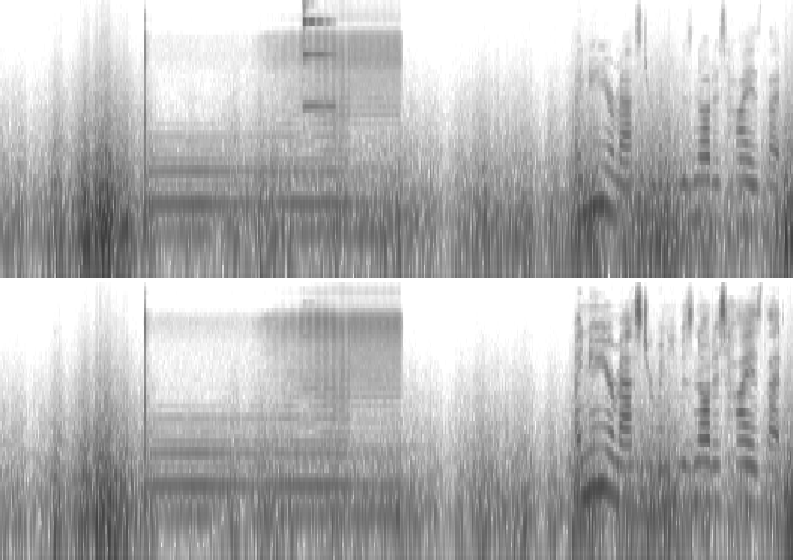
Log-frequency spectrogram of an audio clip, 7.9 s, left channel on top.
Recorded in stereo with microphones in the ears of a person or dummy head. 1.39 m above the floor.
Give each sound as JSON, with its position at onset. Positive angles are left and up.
{"t": 1.4, "sound": "a microwave", "side_deg": -20}
{"t": 3.0, "sound": "a bell", "side_deg": 60}
{"t": 5.7, "sound": "a woman speaking", "side_deg": -90}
